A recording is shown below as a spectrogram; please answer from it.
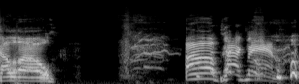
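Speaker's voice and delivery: high-pitched voice with a smoker's rasp. Voicing the Ms. Pac-Man figure from the collection: Ms. Pac-Man smoker's voice. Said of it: "I love that she's got a smoker's voice".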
